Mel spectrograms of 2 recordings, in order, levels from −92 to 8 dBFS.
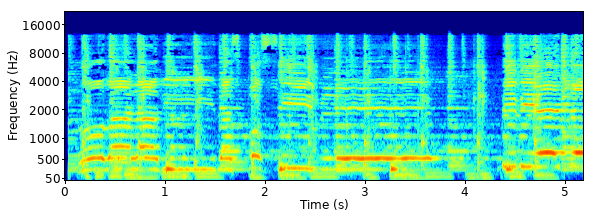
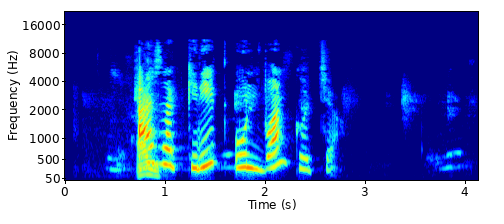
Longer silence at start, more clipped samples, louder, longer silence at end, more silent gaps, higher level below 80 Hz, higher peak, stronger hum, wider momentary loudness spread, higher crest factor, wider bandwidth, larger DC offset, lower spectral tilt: second, 0.05 s vs 0.7 s; neither; about the same, -18 LUFS vs -20 LUFS; second, 0 s vs 1.5 s; neither; first, -44 dBFS vs -78 dBFS; second, -4 dBFS vs 0 dBFS; neither; second, 10 LU vs 20 LU; second, 14 dB vs 24 dB; first, 13 kHz vs 11.5 kHz; neither; second, -3 dB/octave vs -4.5 dB/octave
